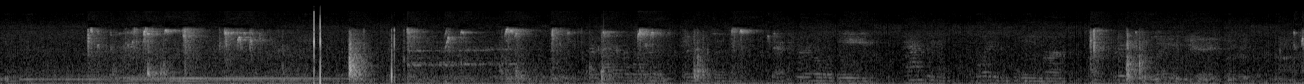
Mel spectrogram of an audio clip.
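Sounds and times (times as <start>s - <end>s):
bird chirping: 0.0s - 13.0s
sharp clicks: 0.8s - 7.9s, 10.6s - 11.6s.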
